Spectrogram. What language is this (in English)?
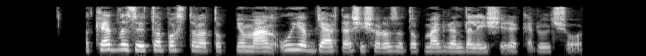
Hungarian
